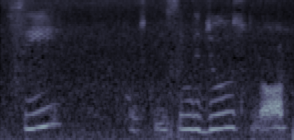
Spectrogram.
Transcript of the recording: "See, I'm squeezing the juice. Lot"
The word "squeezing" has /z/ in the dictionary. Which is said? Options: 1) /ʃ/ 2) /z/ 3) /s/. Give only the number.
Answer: 3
